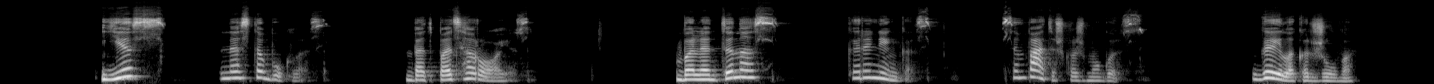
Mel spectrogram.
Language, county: Lithuanian, Klaipėda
